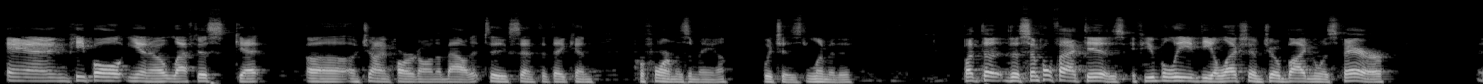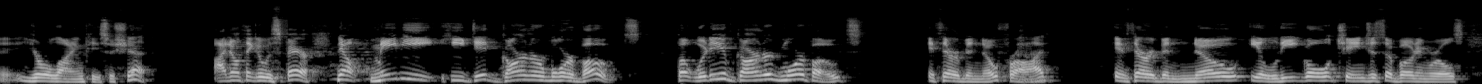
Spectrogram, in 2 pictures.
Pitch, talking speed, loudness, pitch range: 155 Hz, 170 wpm, -21 LUFS, 130-185 Hz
